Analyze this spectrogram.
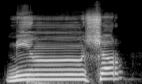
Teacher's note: واو زبر وا، میم نون زیر من، ومن، شین را زبر شر، من شر. نون ساکن کے بعد شین ہے، شین حروف اخفا میں سے، تو یہاں پر اخفا کریں گے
